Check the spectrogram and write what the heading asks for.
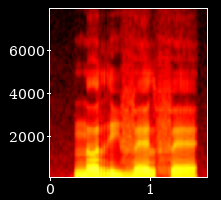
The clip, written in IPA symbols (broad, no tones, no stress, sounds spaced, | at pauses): n ʌ r i v ɛ l f ɛ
